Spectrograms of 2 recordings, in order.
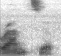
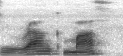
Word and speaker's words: Rank Math: Rank, is it rank or rant? It's rank math.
